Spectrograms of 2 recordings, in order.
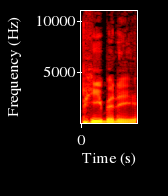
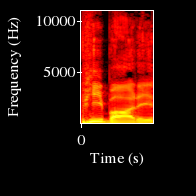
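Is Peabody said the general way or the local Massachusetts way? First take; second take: local; general. First: It is said in the local Massachusetts way. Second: It is said in the general, widespread way. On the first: It names the town in Massachusetts. "but Peabody is how you would say the town" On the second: It names the award. "So Peabody is how you say the award"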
